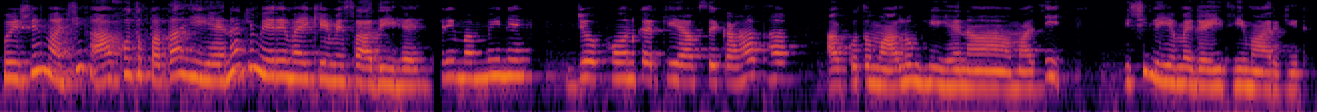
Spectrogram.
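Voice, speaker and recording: A woman's voice: extremely high pitch, moderate pace, a bit bright. A woman voicing a sassy, picky young daughter-in-law from the city in a cartoon, complaining and talking back. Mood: defiant. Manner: complaining, snappy.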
